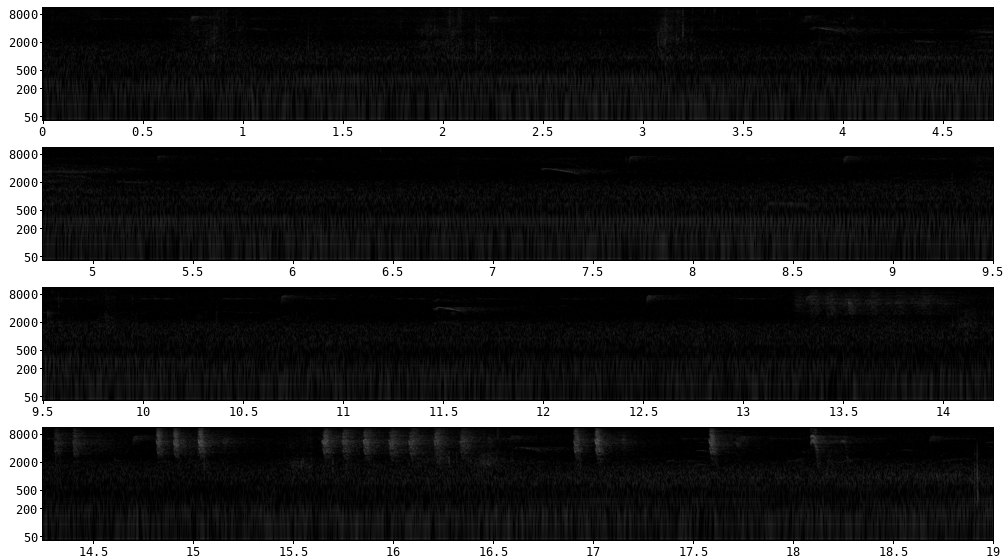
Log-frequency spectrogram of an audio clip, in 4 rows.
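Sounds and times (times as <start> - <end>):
birds chirping: 0.0 - 5.6.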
